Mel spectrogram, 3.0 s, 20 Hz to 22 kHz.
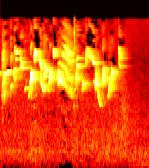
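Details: First post-moult song of a 2013 red-breasted flycatcher x canary mule, January 2014: a quick, busy run of high chirps, slurred whistles and twitters lasting about two and a half seconds before falling silent.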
